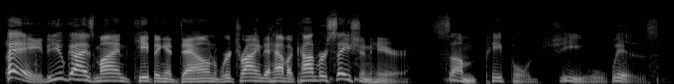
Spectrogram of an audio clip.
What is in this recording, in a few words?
conversation; fam guy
